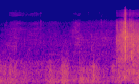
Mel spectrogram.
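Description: Wind buffeting the microphone, an uneven low rumble, with a sharp click near the end.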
